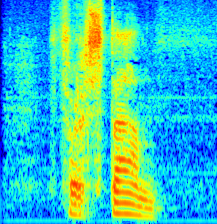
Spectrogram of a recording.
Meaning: 1. to understand (language, words), to hear clearly 2. to understand (an idea, meaning), to comprehend 3. past participle of verstaan
- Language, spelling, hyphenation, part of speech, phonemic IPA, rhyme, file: Dutch, verstaan, ver‧staan, verb, /vərˈstaːn/, -aːn, Nl-verstaan.ogg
